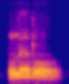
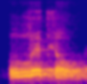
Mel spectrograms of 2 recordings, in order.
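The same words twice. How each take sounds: First: It has an American accent with a soft d-like t. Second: It has a British accent with a clear t. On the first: "but in America it becomes little" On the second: "this is little in England"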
